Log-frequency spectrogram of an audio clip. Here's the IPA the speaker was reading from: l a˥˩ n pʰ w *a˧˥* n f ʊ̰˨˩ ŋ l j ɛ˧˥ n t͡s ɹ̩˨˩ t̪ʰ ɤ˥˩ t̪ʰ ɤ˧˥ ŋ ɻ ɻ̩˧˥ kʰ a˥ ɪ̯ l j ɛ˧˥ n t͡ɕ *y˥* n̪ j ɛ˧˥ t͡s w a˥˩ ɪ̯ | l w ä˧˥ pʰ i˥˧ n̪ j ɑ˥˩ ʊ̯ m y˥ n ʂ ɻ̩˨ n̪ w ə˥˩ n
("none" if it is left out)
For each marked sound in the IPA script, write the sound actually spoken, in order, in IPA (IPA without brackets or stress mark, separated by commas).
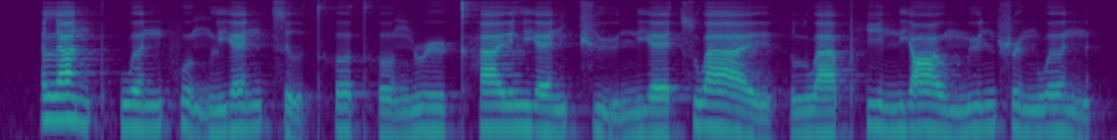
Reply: ə˧˥, y̰˨˩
